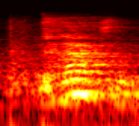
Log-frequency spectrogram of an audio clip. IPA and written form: əˈnætəmi (anatomy)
